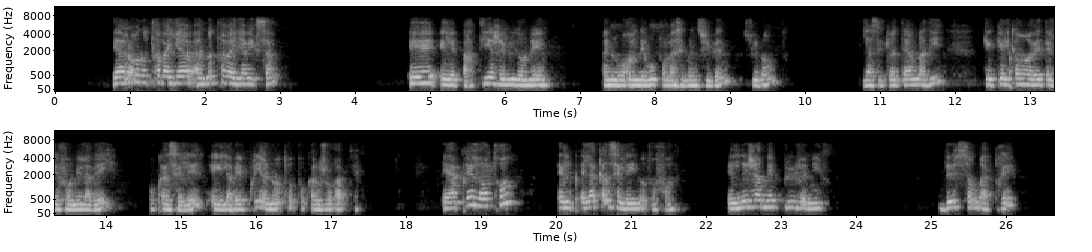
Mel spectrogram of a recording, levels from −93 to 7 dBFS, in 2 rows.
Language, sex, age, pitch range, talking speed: French, female, 60-79, 160-205 Hz, 145 wpm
